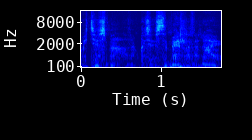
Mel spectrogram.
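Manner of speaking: hushed voice. Explaining that it is the middle of the night: whispering. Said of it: "Why are we whispering?".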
